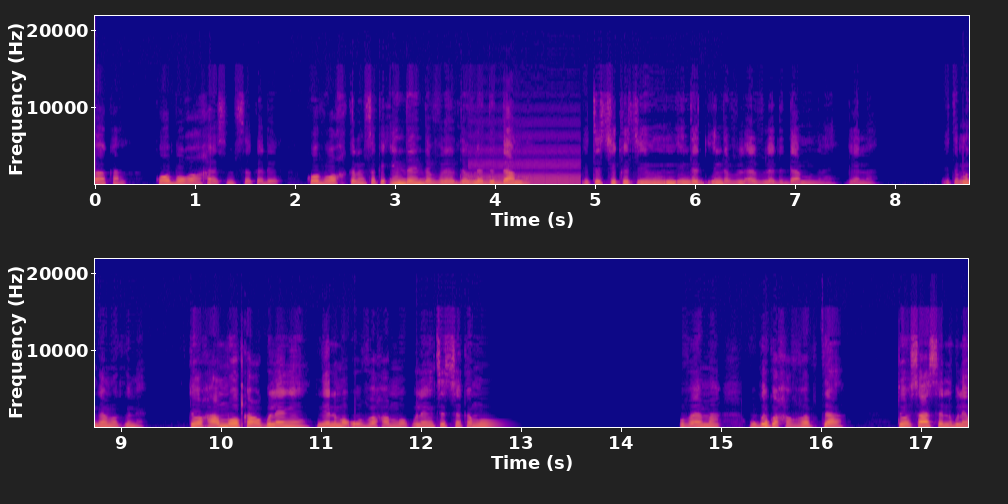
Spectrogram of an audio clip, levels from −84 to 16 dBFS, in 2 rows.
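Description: From 1.15 to 1.93 s, just before "ko buha həkənamsaka", the level drops abruptly by about 6 dB and then recovers. This pattern points to a likely case of one channel dropping out of a stereo pair before the mono sum, so only half of the shared signal remains. Unlike a fade or gain ride, the change is a sudden step with no ramp. The same step recurs from 6.28 to 8.68 s and from 11.33 to 11.95 s.

Between 3.73 and 4.85 s a GSM phone buzz sits under the speech at about 13 dB below it. This is a hard, raspy tone at 217 Hz with a dense stack of harmonics. A nearby 2G handset's bursts are being rectified by the audio circuitry. Because the buzz holds steady throughout, the phone was in a call rather than a data transfer. Its fixed 217 Hz pitch and gritty edge distinguish it from smoother 50 or 60 Hz mains hum.

From 12.61 to 14.61 s the audio undergoes a call audio freeze. The last sound is stretched out and dies away, leaving about 1.6 s of silence, and then speech resumes exactly where it stopped. 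This is likely a jitter buffer running dry while packets were held up. About 2 s of filler was inserted and nothing was lost. That distinguishes it from a skip, where material vanishes instead of being paused.

A skip ahead occurs from 15.42 to 15.45 s. Playback leaps over roughly a second of material, joining the two sides with only a few milliseconds of fill. Here the lost audio was dropped while later audio was already waiting. The result is a near-seamless splice with a chunk of content missing, the opposite of the freeze just before it, which added time and lost nothing.

Overlapping that jump, from 15.31 to 17.46 s, a jitter buffer speed-up runs the audio at about 111% of normal speed while keeping its pitch. Many pitch-period-sized slivers, about a third of a second in total, are cut out to drain excess buffered delay. The speech sounds hurried but not higher. That unchanged pitch separates it from a simple playback-rate error, which would raise the pitch along with the tempo.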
